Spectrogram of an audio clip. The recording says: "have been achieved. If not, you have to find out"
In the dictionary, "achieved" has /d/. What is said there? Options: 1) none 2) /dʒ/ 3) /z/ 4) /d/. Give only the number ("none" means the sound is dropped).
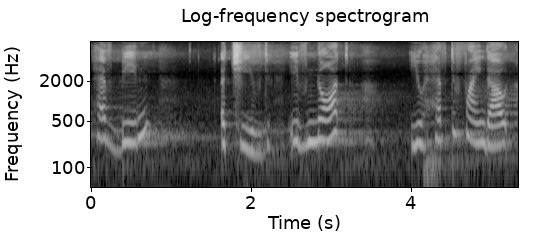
4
